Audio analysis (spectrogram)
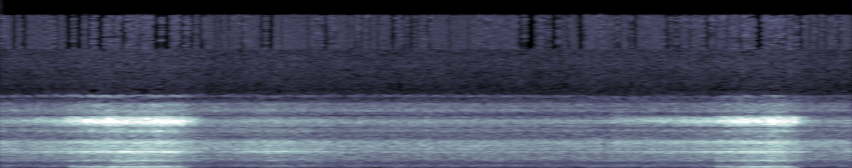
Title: myself snoring 😴, no good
